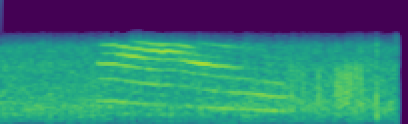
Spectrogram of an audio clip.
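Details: Domestic cat filmed in close-up, giving a single drawn-out meow lasting over a second, its tone sliding gently downward and ending in a brief rougher note, over a faint steady background hum.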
